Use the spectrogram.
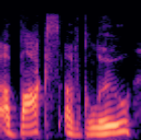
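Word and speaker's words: Abatzoglou: g l o uh so it sounds like a box of glue but it's a box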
